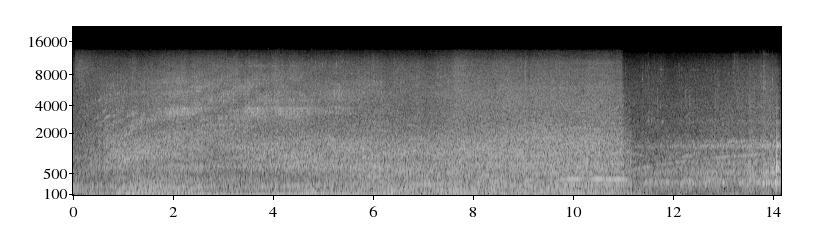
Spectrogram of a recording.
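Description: Road traffic at a street junction, with the low, steady running of vehicle engines passing close by. It cuts off suddenly about eleven seconds in. A quieter stretch follows with a faint rising whine as a tram approaches, and near the end its wheels start clattering over the rails.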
